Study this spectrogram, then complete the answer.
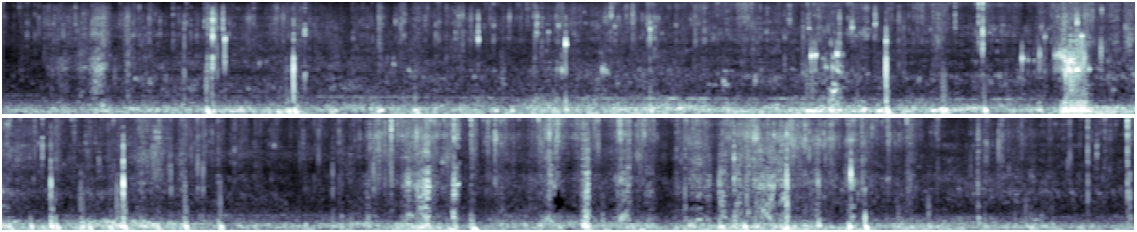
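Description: Water rumbles and sloshes heavily, heard from underwater.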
